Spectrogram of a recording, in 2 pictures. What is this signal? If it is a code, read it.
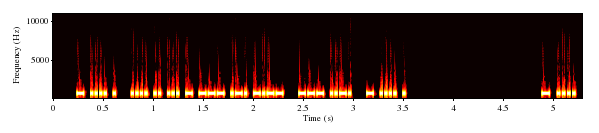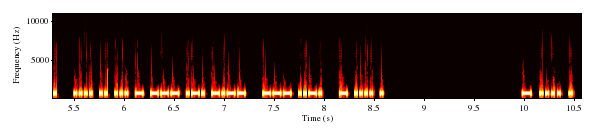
Morse code, heard as a keyed tone, about 43 wpm, 700 Hz. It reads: THE HISTORY OF THE THE HISTORY OF THE THE
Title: Speed-Racing - Sets of 4 Words 35wpm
